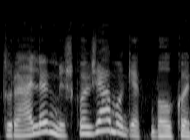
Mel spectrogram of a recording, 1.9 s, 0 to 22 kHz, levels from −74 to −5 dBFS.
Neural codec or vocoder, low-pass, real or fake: codec, 44.1 kHz, 3.4 kbps, Pupu-Codec; 14.4 kHz; fake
